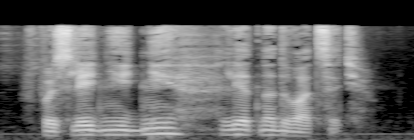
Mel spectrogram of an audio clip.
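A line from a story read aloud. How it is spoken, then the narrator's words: Gloomy answer. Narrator (Russian): мрачно ответил Майлз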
